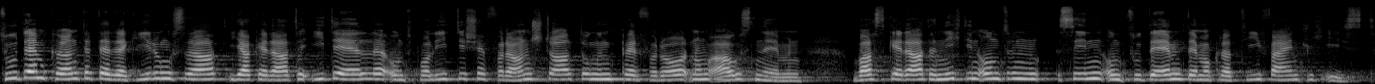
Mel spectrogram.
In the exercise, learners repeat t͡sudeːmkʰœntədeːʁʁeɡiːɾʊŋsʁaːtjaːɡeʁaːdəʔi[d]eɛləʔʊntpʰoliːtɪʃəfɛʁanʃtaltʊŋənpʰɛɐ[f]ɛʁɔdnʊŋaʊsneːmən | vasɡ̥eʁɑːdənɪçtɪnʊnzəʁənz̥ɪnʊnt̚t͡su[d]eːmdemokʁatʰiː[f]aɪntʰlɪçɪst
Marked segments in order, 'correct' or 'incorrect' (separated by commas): correct, correct, correct, correct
